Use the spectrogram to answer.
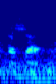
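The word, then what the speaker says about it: Hachette: haset um what's that is that really how you pronounce that yeah haset it's a French company I think haset um I don't think it's Hatchet I think it's AET um I could be wrong on that most of these are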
